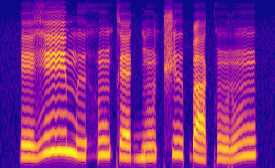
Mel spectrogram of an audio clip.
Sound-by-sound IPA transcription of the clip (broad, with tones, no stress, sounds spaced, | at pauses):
e˨ ɣ eː˦ m ɨ˧ h ũ˦ k ɛ˧ ɡ͡b ũ˧ t͡ʃ ɨ˧ ɓ a˨ k ũ˨ ɾ ũ˦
